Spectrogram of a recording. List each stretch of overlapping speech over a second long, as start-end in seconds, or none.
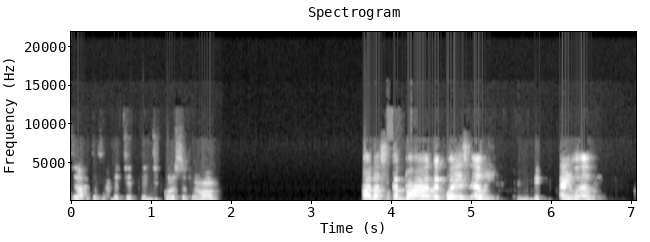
4.0-5.2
